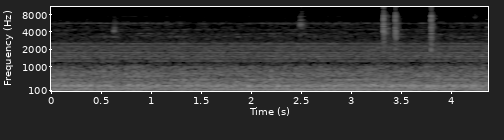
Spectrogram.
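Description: Steady low background hum of room tone, with a few faint short ticks about two and a half to four seconds in.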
